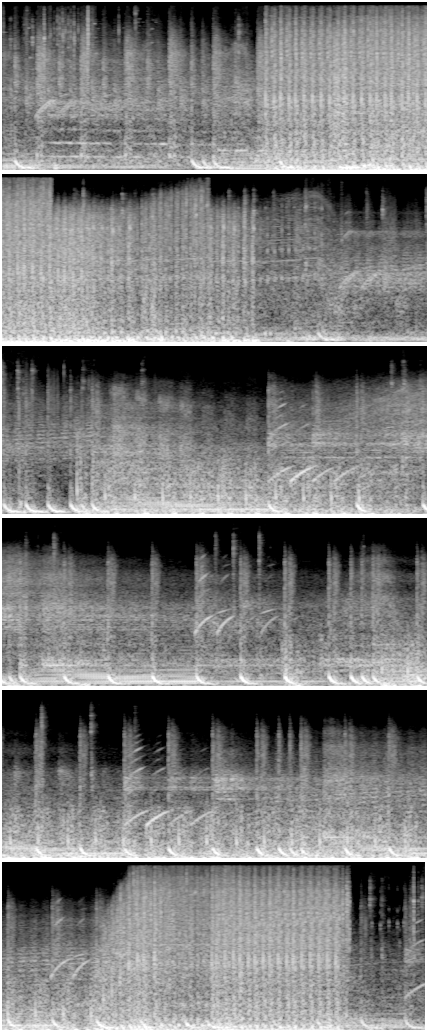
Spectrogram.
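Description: Rapid gunfire bursts and ricocheting bullets fill a My Friend Pedro game fight, dense overlapping shots and crashes rattling on almost continuously with brief lulls, loud and close.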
